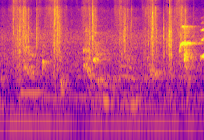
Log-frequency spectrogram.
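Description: Notebook pages rustle as they are flipped.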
